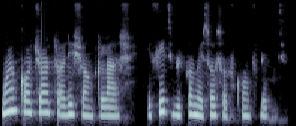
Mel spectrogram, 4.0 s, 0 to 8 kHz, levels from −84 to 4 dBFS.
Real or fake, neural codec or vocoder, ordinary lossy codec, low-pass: real; none; none; none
